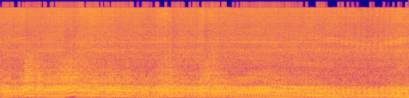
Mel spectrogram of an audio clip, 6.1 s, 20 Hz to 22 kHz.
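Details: Custom Yamaha Banshee with Suzuki Katana 600cc engine, before Stage 4 rejet, pod filters on: rough uneven revving that stumbles; needs rejetting.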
